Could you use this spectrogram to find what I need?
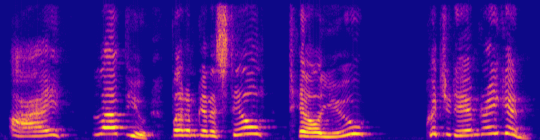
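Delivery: God begging his son to quit, close to tears; loving but forceful God. Acted. God pleading with son Craig, loud tearful love. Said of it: "No, he says".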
